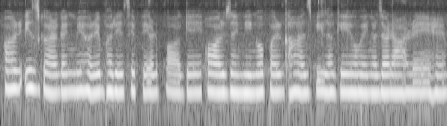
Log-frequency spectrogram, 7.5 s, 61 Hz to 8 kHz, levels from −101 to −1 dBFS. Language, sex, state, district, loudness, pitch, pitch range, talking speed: Hindi, female, Bihar, Kishanganj, -15 LUFS, 230 Hz, 225-235 Hz, 160 wpm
